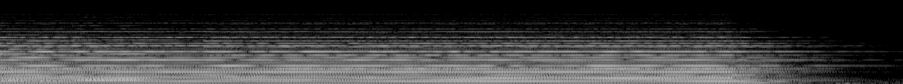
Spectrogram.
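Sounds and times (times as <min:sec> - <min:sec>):
pipe organ playing on a Fleiter 19 II P stop: 0:00.0 - 0:08.5.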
